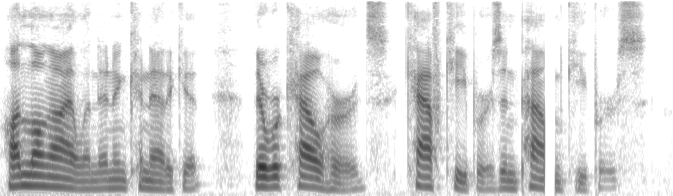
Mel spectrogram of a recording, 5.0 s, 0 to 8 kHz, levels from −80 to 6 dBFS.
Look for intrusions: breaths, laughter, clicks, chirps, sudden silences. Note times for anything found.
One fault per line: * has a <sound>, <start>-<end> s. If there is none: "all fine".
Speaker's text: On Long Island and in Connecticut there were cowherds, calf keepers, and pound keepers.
* has a dropout, 4.1-4.2 s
